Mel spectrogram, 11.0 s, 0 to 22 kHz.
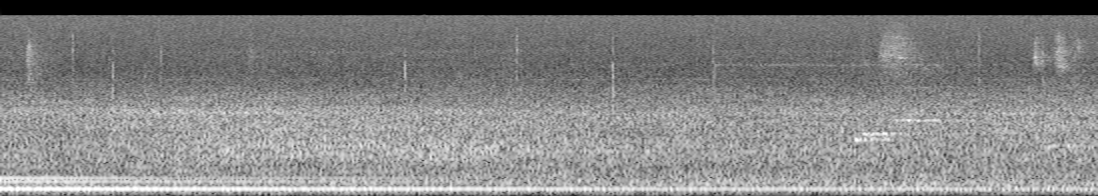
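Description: Cast-bronze church bells by Eschmann (1967) dying away after the ringing has stopped: a low steady hum that fades slowly, while the higher overtones die out within the first few seconds. A few faint ticks sound over it.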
